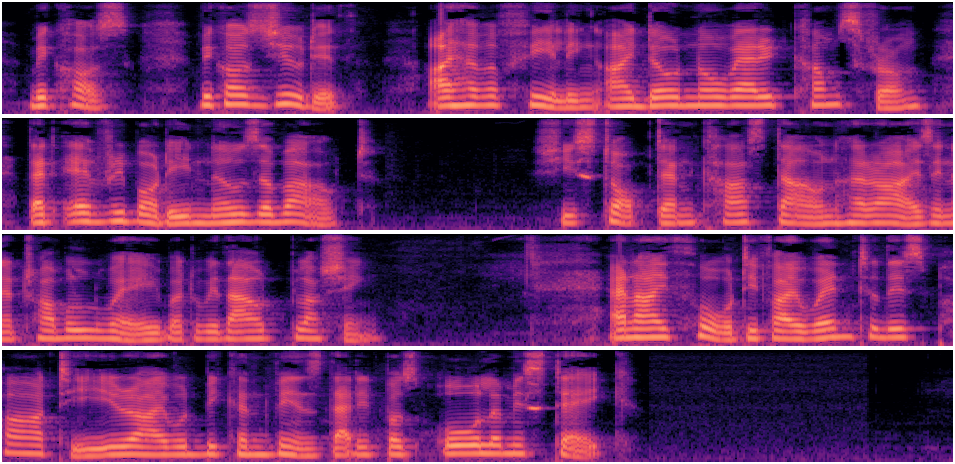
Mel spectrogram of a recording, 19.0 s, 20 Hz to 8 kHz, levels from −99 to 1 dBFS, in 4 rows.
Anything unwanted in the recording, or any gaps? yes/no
no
